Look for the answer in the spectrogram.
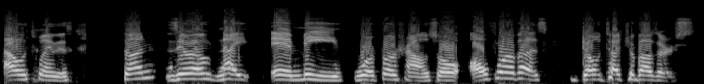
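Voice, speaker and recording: A woman's voice: on the high side, unhurried, clean tone, no room sound, low-quality recording. A woman on a voice call during an online quiz game, plainly explaining how the teams take turns. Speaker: quiz contestant. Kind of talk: casual chat on a voice call.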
